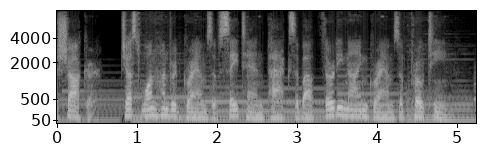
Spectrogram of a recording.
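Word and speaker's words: seitan: If you've never heard of it, Satan, pronounced Satan, is often called wheat meat.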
